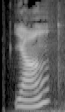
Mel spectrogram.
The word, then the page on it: yang2: mandarin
